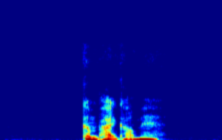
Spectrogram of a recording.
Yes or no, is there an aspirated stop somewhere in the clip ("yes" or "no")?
yes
